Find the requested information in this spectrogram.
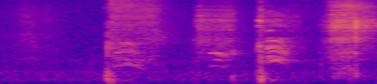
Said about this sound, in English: Oh, you're coughing.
